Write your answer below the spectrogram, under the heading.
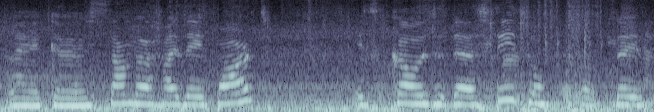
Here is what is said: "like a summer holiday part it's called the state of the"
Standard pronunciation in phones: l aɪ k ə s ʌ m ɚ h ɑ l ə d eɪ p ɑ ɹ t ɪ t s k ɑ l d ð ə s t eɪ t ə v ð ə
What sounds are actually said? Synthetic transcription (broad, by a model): l aɪ k ə s ʌ m ɚ h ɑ ə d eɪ p ɑ ɹ t ɪ t s k ɑ l d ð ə s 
